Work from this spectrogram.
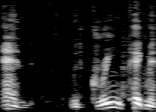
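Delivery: plain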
